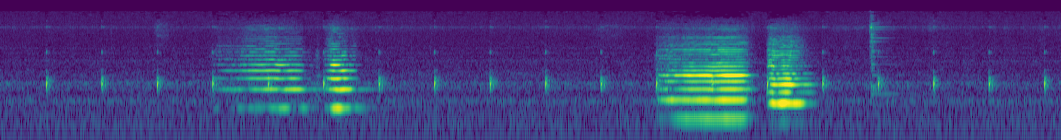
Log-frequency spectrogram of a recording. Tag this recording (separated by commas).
fiddle, Music, Musical instrument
